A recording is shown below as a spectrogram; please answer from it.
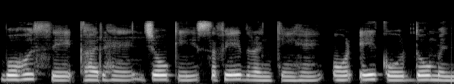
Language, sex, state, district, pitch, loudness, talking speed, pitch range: Hindi, female, Goa, North and South Goa, 205 Hz, -15 LUFS, 200 wpm, 195-220 Hz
